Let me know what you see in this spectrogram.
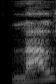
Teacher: জীভের ডগা দন্তমূল স্পর্শ করে এবং ফুসফুস থেকে আসা বাতাস জীভের দুই পাশ দিয়ে বেরিয়ে যায় তাকে পার্ষিক ব্যঞ্জন বলে।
